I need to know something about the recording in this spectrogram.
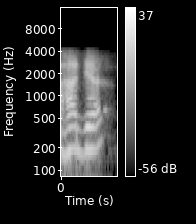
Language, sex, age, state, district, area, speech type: Punjabi, male, 30-45, Punjab, Bathinda, rural, conversation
